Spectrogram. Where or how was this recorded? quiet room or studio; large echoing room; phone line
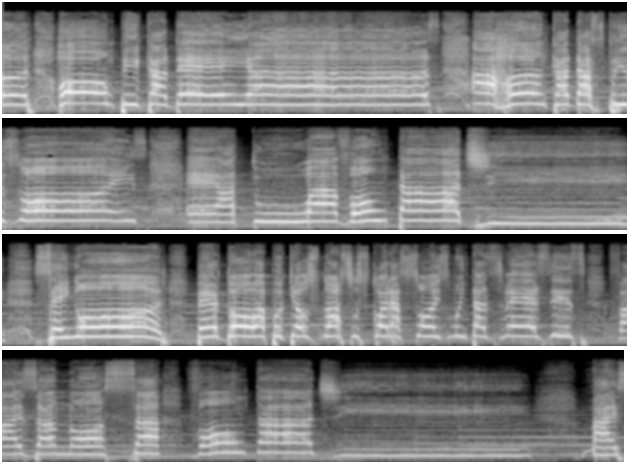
large echoing room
